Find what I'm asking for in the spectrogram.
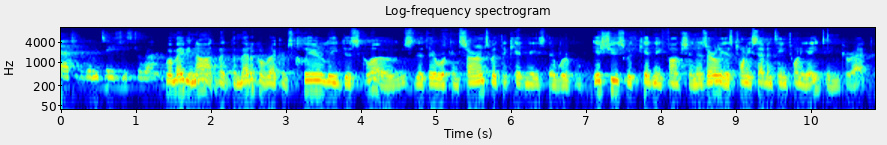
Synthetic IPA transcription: æɨəlɪ̃mɨtʰeɪʃɨ̃nz̥tʰəɹʌ̃nwɛlˠmeɪbinət̚b̥ʌt̪̚ðɨmɛɾɨkl̩ˠɹɛkə˞dz̥kʰl̥ɪɹlidɨskloʊzðɨt̪̚ðə˞wə˞kʰɨ̃n̩sɜ̃˞nzwɨðɨkʰɪdⁿnizðə˞wə˞ɪʃʉzwɨð̥kʰɪdⁿnifʌ̃ŋkʃɨ̃nɨzɜ˞lˠiɨz̥tʰw̥ɛ̃ɾ̃isɛvɨ̃ntʰĩntʰw̥ɛ̃ɾ̃ieɪtʰĩnkʰə˞ɛk̚t̚

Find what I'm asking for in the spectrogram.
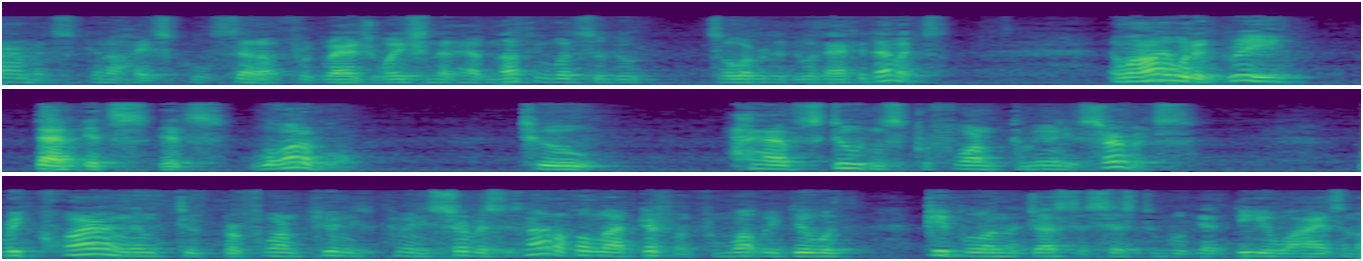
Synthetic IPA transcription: kʰw̥aɪɹmɨ̃ntsɨ̃nəhaɪskulˠsɛɾʌpfə˞ɡɹæd͡ʒʉeɪʃn̩ðɨt̚ɦɨvnʌθɪ̃ŋwʌtsoʊdɨ | soʊɛvə˞ɾɨdɨwɨðækɨdɛmɨks | ɨ̃nwə̃naɪwəɾɨɡɹi | ðɨɾɪtsɪtslɔɾəbl̩ˠ | tʰə | ɨv̥studⁿn̩tspʰə̥˞fɔɹmkʰm̩jʉnɨɾisɜ˞vɨs | ɹɨkʰw̥aɪɹɪ̃ŋðɨ̃mtʰɨpʰə˞fɔɹmkʰmjʉnɨɾikʰmjʉnɨɾisɜ˞vɨsɨznəɾəhoʊlɔt̚d̥ɪfɹə̃ntfɹʌ̃mwʌʔwidɨwəð̥pʰipl̩ˠə̃nðɨd͡ʒʌstɨsɪstmhuɡɛt̚d̥ioaɪzə̃n

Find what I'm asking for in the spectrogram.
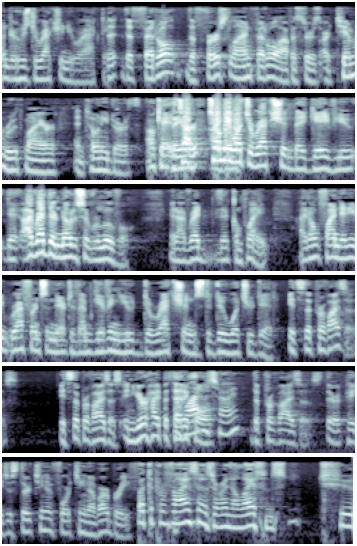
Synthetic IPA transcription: ʌ̃ndə˞hʉzdə˞ɛkʃɨ̃njɨə˞æ̰k̚tɪ̃ðɨfɛɾə˞l̩ˠðəfɜ˞stˡlãɪ̃nfɛɾə˞l̩ˠɔfɨsə˞zə̰˞tʰɪ̃mɹʉθmaɪə˞ | ɨ̃ntʰõʊ̃ñidɜ˞θʔo̰ʊkʰeɪɨ̃ɛtʰɛlˠmiwʌt̚d̥ə˞ɛkʃɨ̃nðeɪɡeɪvjɨðɨaɪvɹɛd̪̚ðənoʊɾɨsʌvɹɨmuv̰l̩ˠ | ɨ̃naɪvɹɛd̪̚ðɨkʰm̩pʰl̥ẽɪ̃nt | aɪɾõʊ̃ntfãɪ̃ndɛniɹɛfɹɨ̃nsɨ̃nðə˞ɾɨðɨ̃mɡɪvɪ̃ŋjɨdə˞ɛkʃɨ̃nz̥tʰɨdɨwʌt͡ʃɨdɪ̰d̥ɨtsðɨpʰɹ̥ɨvaɪzə̰˞z̥ | ɨtsðɨpʰɹ̥ɨvaɪzə˞zɨ̃njə˞ɦaɪpɨθɛɾɨsaɪtðɨpʰɹ̥ɨvaɪzə̰˞z̥ðə˞ɨt̚pʰeɪd͡ʒɨz̥θɜ˞tʰĩnɨ̃nfɔɹtʰĩnʌvaə˞bɹḭfb̥ʌt̪̚ðɨpʰɹ̥ɨvaɪzə˞zə˞ɨ̃nəlaɪsn̩s | tʰɨ

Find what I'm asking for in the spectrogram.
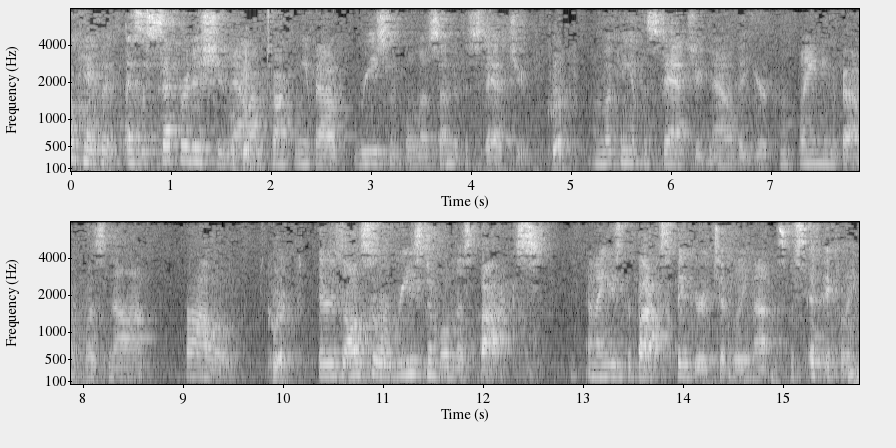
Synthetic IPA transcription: oʊkʰeɪbʌɾɨzɨsɛpɹɨɾɪʃʉnaʊãɪ̃mtʰɔkɪ̃ŋɨbaʊt̚ɹiznəbl̩ˠnəsʌ̃ndə˞ðɨstæ̰t͡ʃʉ̰t̚kʰə˞ɛ̰k̚tãɪ̃mlʊkɪ̃ŋɨt̪̚ðɨstæt͡ʃʉtⁿnaʊðɨt͡ʃə˞kʰm̩pʰl̥ẽɪ̃nɪ̃ŋɨbaʊt̚wʌznət̚ | fɑlˠoʊd̥̚ | kʰə˞ɛ̰k̚t̚ðə˞ɨzɔlˠsoʊəɹiznəbl̩ˠnəsb̥ɑ̰ks | ʔɨ̃ñaɪjʉzðəbɑksfɪɡjə˞ɨɾɪvlinətspɨsɪfɨkʰlḭ

